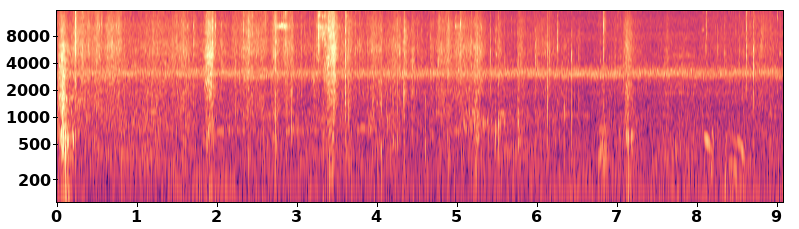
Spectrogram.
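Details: Chorus frogs give a steady, high clicking drone from the edge of a vernal pool in western Washtenaw County, Michigan, around 8:30–8:40 pm on April 2 after a rainy day. Occasional spring peepers and whooping sandhill cranes call faintly, with rustling and footsteps.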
